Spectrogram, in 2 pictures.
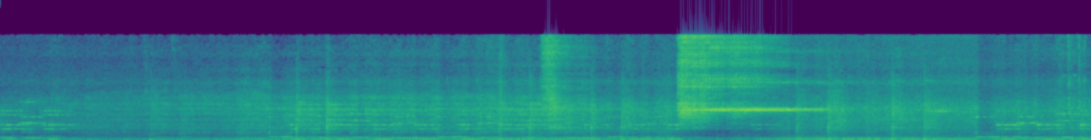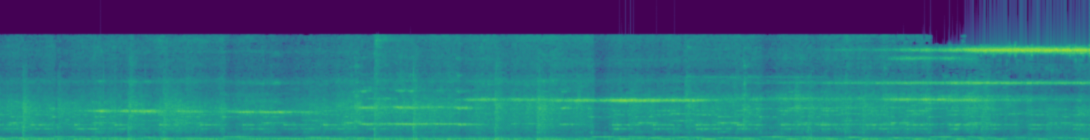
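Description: Train wheels clack over rail joints.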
